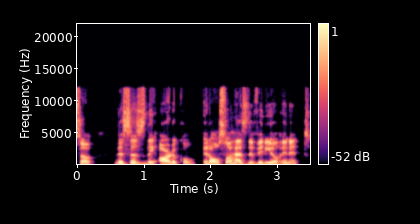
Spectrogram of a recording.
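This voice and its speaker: A man with an American accent speaks at a moderate pace in a fairly high voice. His tone is bright and sharp, and the background is quiet. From California. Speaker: Islamic teacher. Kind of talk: online lecture. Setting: live webinar.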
